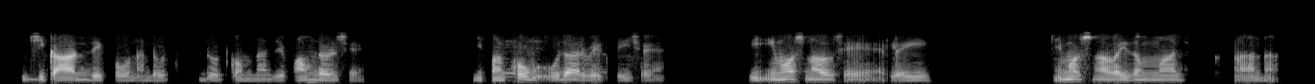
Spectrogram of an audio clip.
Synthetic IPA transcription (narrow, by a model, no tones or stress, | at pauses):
ət͡ʃʰikaɾɖd̪ekʰonaɖɔʈ | ɖɔʈkɔmnad͡ʒepaũɳɖəɾt͡ʃʰḛ | ipəɳkʰubṵd̪ʱaɾʋjəkt̪it͡ʃʰe | iʔimoʃnəlt͡ʃʰḛḛʈlḛi | ḭmoʃnə̰la̰izəmːãd͡ʒ | kaɳ̃ã̰nã̰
